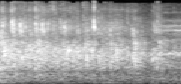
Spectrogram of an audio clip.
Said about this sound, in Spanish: Fuerte ese aplauso de alabanza al Señor.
